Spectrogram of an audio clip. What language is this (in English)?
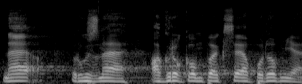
Czech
